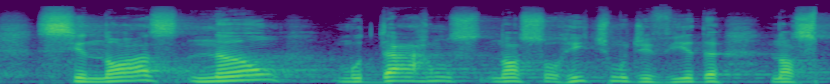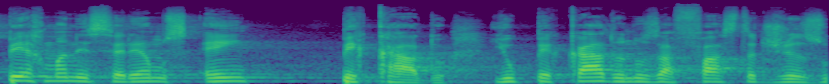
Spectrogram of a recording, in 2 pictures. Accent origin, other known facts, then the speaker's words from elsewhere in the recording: Brazil; Nós, como brasileiros, nós temos uma cultura que foi semeada desde os primeiros colonizadores do Brasil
